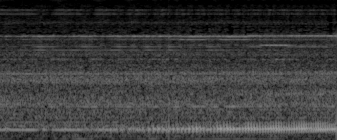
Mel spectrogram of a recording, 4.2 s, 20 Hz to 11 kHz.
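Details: Pfeiffer TMU-1001P turbomolecular pump: steady high whine with faint rising tone near end, no clear grinding or rumble; owner suspects bad bearing, unconfirmed.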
